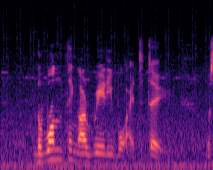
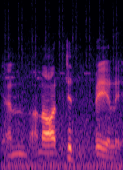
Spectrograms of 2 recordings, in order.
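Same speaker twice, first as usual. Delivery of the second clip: ordinary delivery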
